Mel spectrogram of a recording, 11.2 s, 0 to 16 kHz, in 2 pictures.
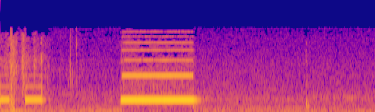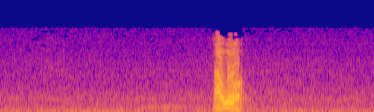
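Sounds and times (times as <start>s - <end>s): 
loud steady telephone tone: 1.8s - 3.0s
speech: 8.8s - 9.4s.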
